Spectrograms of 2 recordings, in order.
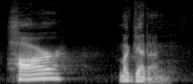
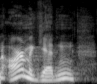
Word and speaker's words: Armageddon: But I'm actually mispronouncing it. It's actually Har-mageddon. Now, this has become popularly known, Armageddon, as the name for a battlefield in symbolic war.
